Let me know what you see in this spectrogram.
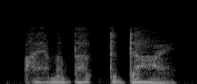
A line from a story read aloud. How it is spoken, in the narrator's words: whispered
